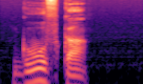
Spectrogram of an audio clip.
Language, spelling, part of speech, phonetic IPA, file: Polish, główka, noun, [ˈɡwufka], Pl-główka.ogg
